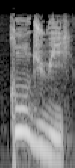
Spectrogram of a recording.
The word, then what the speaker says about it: conduit: And that's when you hear the difference between conduit, because remember, final T is not pronounced, conduit, here, and then the feminine, conduite.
